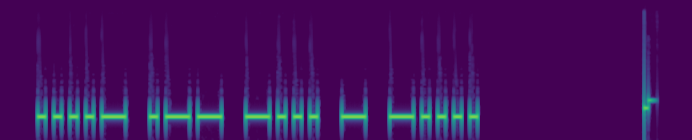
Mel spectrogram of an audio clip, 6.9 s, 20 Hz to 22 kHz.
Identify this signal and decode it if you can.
Morse code, heard as a keyed tone, about 15 wpm, 700 Hz. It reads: 4WBT6
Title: Five Challenging Letter-Number Combinations 15wpm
